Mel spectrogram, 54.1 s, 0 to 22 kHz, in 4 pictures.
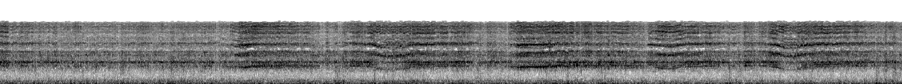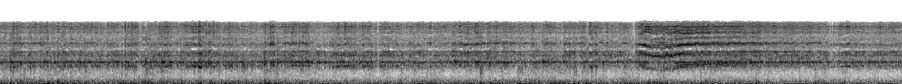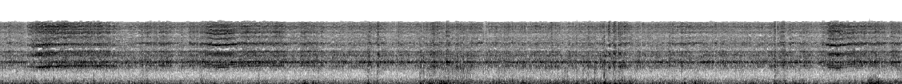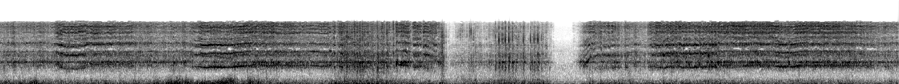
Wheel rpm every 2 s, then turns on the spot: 230, 230, 220, 220, 220, 220, 230, 240, 230, 230, 230, 230, 230, 230, 230, 230, 230, 230, 230, 230, 230, 220, 220, 170, 50, 200, 230.
none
